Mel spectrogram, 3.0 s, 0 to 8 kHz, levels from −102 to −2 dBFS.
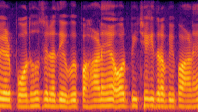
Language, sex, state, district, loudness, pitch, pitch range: Hindi, female, Odisha, Malkangiri, -16 LUFS, 165 Hz, 160-175 Hz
